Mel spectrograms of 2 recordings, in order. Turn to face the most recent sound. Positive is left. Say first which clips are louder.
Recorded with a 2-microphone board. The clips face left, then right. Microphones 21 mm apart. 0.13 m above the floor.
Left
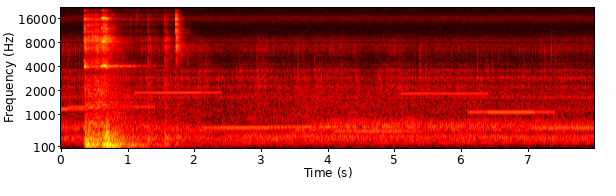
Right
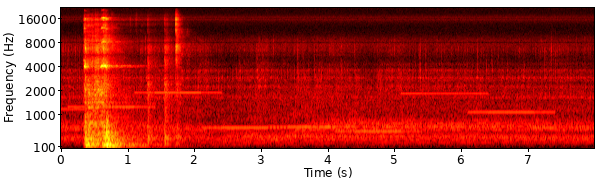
# right 6 dB
turn(degrees=-45)  # may be behind; listen again after turning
